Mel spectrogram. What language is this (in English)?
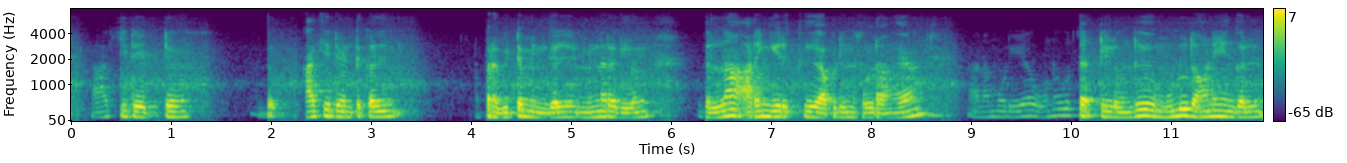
Tamil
